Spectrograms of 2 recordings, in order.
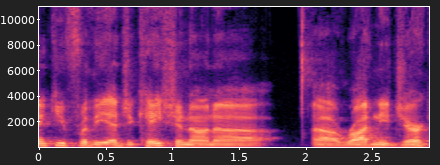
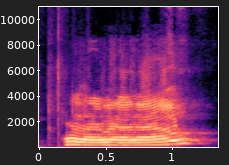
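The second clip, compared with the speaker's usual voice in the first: very loud, high, put-on British accent; 9 semitones higher, 9 dB louder than usual. Welcomed on by the host, the guest says hello in a fake british accent. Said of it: "British. I don't know why I did that".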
